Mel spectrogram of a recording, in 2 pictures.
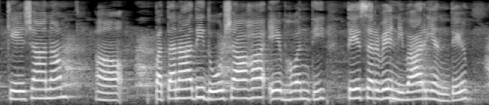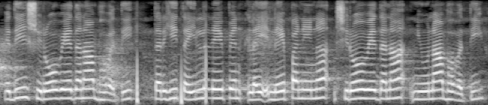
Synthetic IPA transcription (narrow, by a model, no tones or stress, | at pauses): keːʃaːnaːm | pɐt̪ɐnaːd̪id̪oːʃaːɦɐ̆ʔeːbʱɐʋɐnt̪i | t̪eːsɐɾʋeːniʋaːɾjɐnt̪eː | jɐd̪iʃiɾoːʋeːd̪ɐnaːbʱɐʋɐt̪it̪ɐɾɦit̪ɐjlɐlepleːpɐneːnɐʃiɾoːʋeːd̪ɐnaːnjuːnaːbʱɐʋɐt̪i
